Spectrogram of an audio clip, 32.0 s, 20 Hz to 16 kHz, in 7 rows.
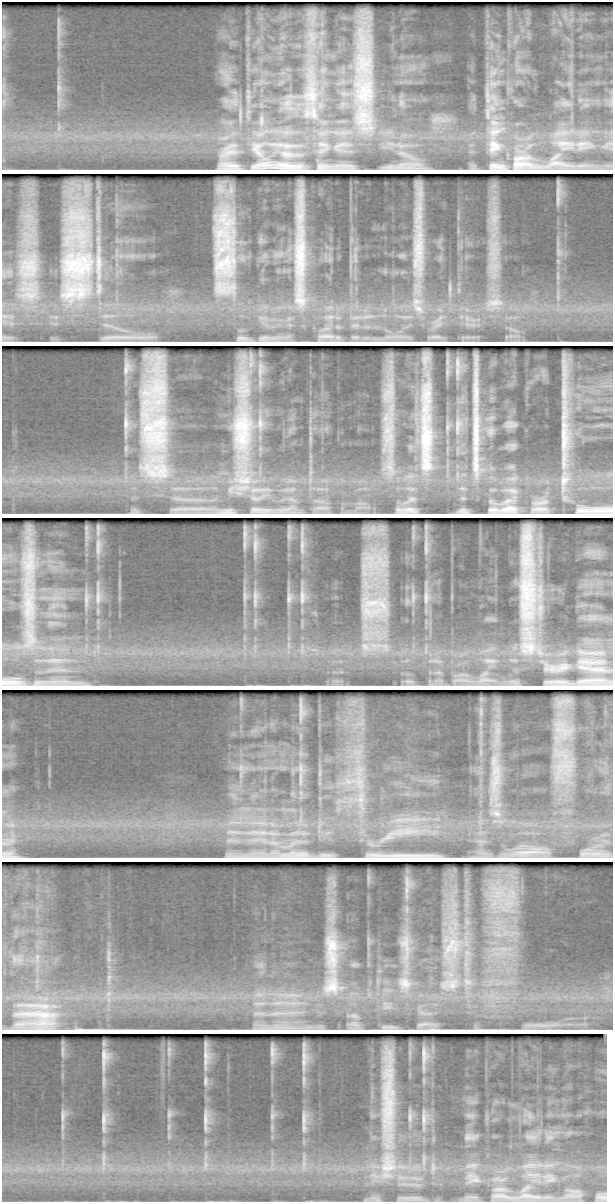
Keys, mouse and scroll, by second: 0.0-0.4 middle drag, 2.3 middle click, 5.4-6.7 middle drag, 8.7-10.0 drag, 11.0 click, 12.5 click, 14.3 click, 15.5 click, 15.8 click, 16.8 click, 20.1 click, 21.8 3, 25.6 click, 27.9 click, 28.3 4, 28.7 click, 29.1 4, 29.5 click, 29.7 4, 30.5 click.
